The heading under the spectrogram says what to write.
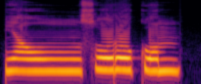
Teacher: صاد حروف الاخفاء میں سے ہے، لہذا ہمیں یہ حکم کو غنہ کے ساتھ ادا کرنا ہے. کیونکہ صاد حروف تفخیم میں سے ہے اور غنہ اپنے اگلے والے حرف کا حکم لیتا ہے تفخیم میں اور ترقیق میں، لہذا ہمیں غنہ کو بھاری آواز میں ادا کرنا ہے.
